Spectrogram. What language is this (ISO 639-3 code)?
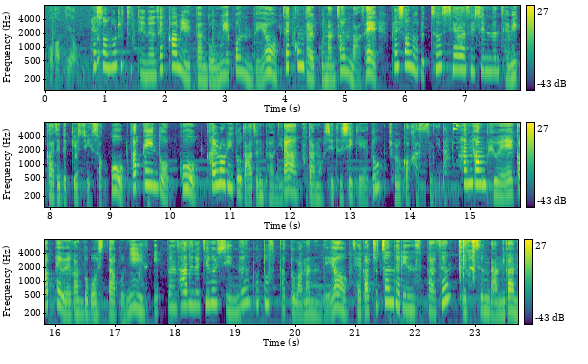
kor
